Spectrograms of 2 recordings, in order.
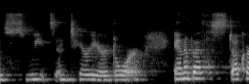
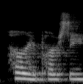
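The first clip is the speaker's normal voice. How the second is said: ordinary delivery, nothing marked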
